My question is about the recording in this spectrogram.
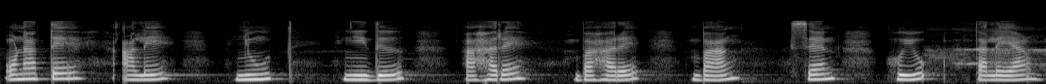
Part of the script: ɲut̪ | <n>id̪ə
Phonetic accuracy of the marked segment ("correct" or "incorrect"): incorrect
